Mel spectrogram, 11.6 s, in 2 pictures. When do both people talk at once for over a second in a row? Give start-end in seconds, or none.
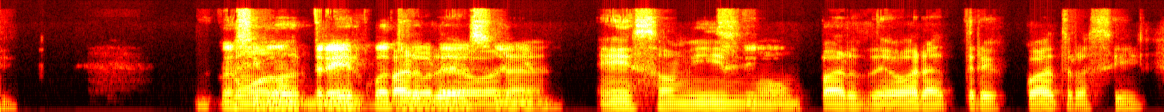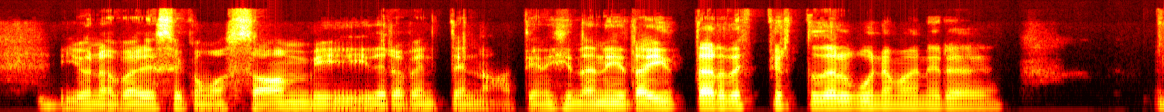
1.1-2.7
